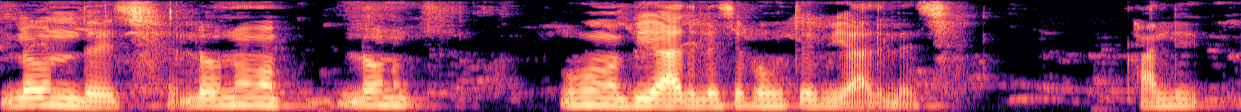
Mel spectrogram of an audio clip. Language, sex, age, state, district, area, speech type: Maithili, female, 45-60, Bihar, Madhepura, rural, spontaneous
